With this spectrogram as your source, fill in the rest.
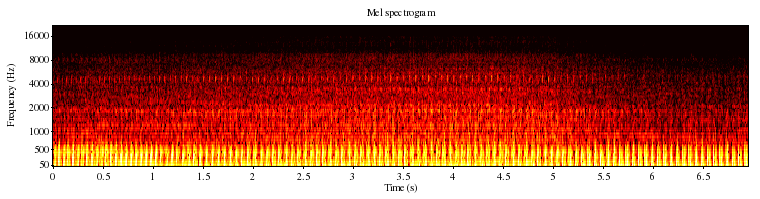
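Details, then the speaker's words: Yamaha R25 with a swapped-in R3 engine at its first start, on a borrowed Akrapovic exhaust, before ECU mapping: a steady, even deep burble at about four pulses a second with no misses or knocks, a normal healthy idle. "Oke, nih first startnya R3. Nanti kalau udah oke semua, kita lanjutin lagi."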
